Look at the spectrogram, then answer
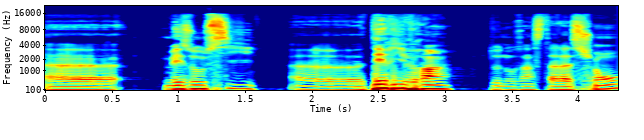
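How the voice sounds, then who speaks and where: The pitch variation is ordinary, and the sound is dry and close with no echo. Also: man. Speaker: industry association chairman. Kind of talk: closing conference speech. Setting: conference hall with audience. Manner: hesitant, many fillers.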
